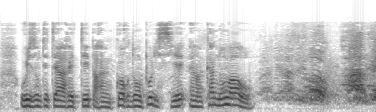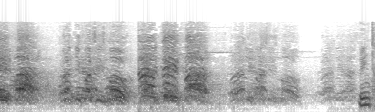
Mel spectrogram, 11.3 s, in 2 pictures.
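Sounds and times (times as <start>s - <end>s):
speech: 0.3s - 3.9s, 11.0s - 11.2s
protest crowd chanting slogans: 2.7s - 11.2s.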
